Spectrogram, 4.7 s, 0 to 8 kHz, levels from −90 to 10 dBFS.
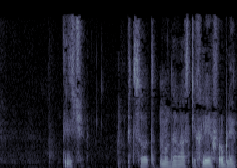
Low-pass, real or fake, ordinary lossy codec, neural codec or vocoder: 7.2 kHz; real; MP3, 32 kbps; none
